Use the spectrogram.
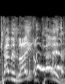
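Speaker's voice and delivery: very high squeaky voice; squeaky mock reply. Dog answering the kangaroo in a squeak.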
